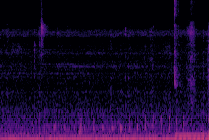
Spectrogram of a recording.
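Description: Oil trickles into a metal pot.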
